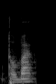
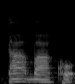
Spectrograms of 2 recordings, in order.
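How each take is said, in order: First: The first vowel is an 'o' sound. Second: The first vowel is an 'a' sound. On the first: The speaker calls it wrong. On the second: The speaker calls it right.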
